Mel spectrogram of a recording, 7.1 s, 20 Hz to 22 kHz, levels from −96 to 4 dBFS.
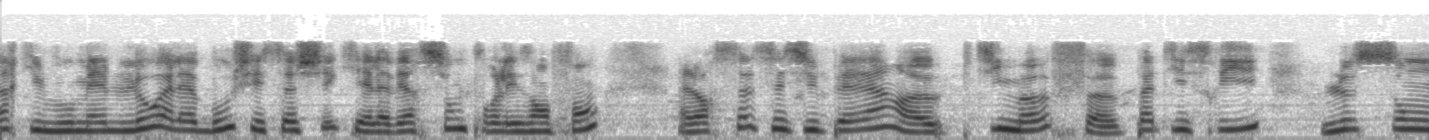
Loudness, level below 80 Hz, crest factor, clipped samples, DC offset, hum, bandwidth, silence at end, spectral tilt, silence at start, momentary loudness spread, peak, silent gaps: -22 LUFS; -56 dBFS; 18 dB; under 0.1%; under 0.1%; none; 7.8 kHz; 0 s; -3 dB/octave; 0 s; 7 LU; -4 dBFS; none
